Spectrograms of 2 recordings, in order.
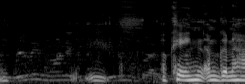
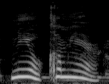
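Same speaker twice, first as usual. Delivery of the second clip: higher-pitched call to a friend; 9 semitones higher, 3 dB louder, slower than usual. Acted. Nikki calls Neil to come here, calling out. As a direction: call someone over, pitched up.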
